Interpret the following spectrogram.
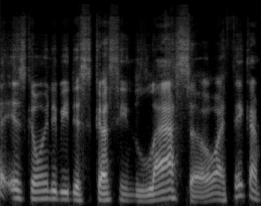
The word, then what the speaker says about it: Laso: podcast today noah is going to be discussing lasso i think i'm pronouncing that right he'll correct me if i'm wrong and is it right yeah iso 1s lasso lasso okay and it is like the amazon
